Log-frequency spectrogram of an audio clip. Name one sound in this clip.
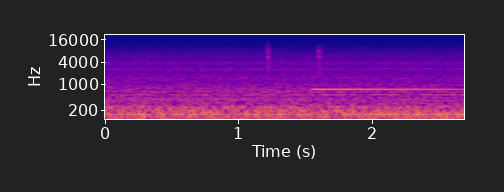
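A cockpit switch clicks.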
